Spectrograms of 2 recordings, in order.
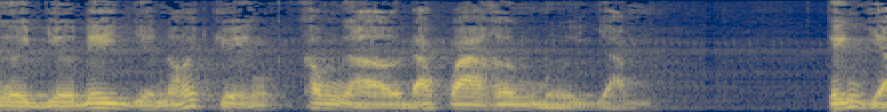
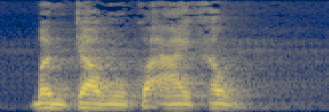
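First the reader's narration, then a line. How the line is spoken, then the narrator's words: Loud calling question. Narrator (Vietnamese): Nhạc Tiểu Long cất cao giọng hỏi vọng vào trong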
